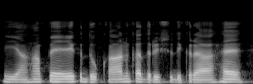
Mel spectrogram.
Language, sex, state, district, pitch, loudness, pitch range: Hindi, male, Jharkhand, Garhwa, 120 Hz, -17 LUFS, 110-125 Hz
